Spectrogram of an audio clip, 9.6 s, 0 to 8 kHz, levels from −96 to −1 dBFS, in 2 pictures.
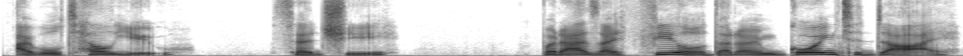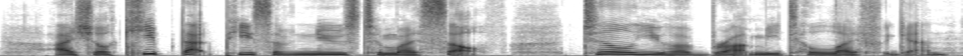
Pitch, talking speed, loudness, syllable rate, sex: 220 Hz, 205 wpm, -20 LUFS, 4.7 syllables/s, female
